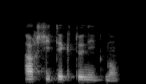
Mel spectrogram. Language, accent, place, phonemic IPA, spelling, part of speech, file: French, France, Lyon, /aʁ.ʃi.tɛk.tɔ.nik.mɑ̃/, architectoniquement, adverb, LL-Q150 (fra)-architectoniquement.wav
- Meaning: architectonically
